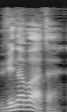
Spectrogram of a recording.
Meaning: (adverb) guiltily; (adjective) short neuter singular of винова́тый (vinovátyj, “guilty”)
- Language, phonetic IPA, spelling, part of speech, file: Russian, [vʲɪnɐˈvatə], виновато, adverb / adjective, Ru-виновато.ogg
